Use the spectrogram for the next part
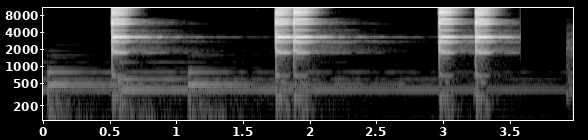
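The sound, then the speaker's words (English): A triangle gives a bright metallic ringing struck five times, first a single hit, then quick pairs of strikes, each with a shimmering high tone that fades out briefly. No talking. “And I found Clarence's triangle.”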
